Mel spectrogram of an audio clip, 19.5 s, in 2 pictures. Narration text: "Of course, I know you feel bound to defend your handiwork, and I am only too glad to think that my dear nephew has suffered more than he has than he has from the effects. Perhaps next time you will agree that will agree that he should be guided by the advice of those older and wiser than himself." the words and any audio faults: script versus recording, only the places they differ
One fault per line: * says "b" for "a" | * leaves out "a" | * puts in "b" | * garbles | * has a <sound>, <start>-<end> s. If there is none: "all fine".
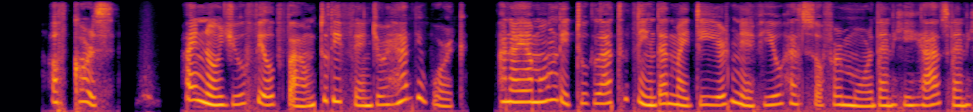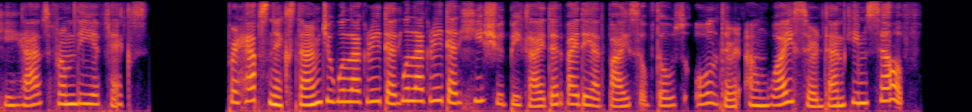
* has a whoosh, 1.4-1.6 s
